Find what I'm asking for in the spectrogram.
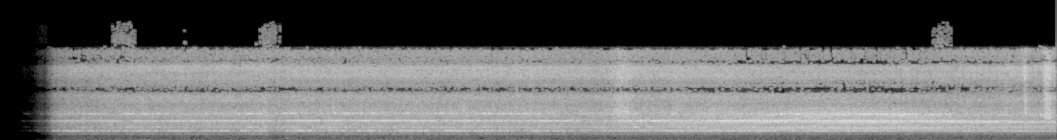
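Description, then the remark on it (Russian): A balcony door, played back from a phone recording, makes a steady, shrill whistling roar with several sustained high tones, jet-engine-like, starting abruptly and growing slightly louder toward the end; no voices. “она не просто дверь, она дверь, которая мечтает стать самолетным двигателем.”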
